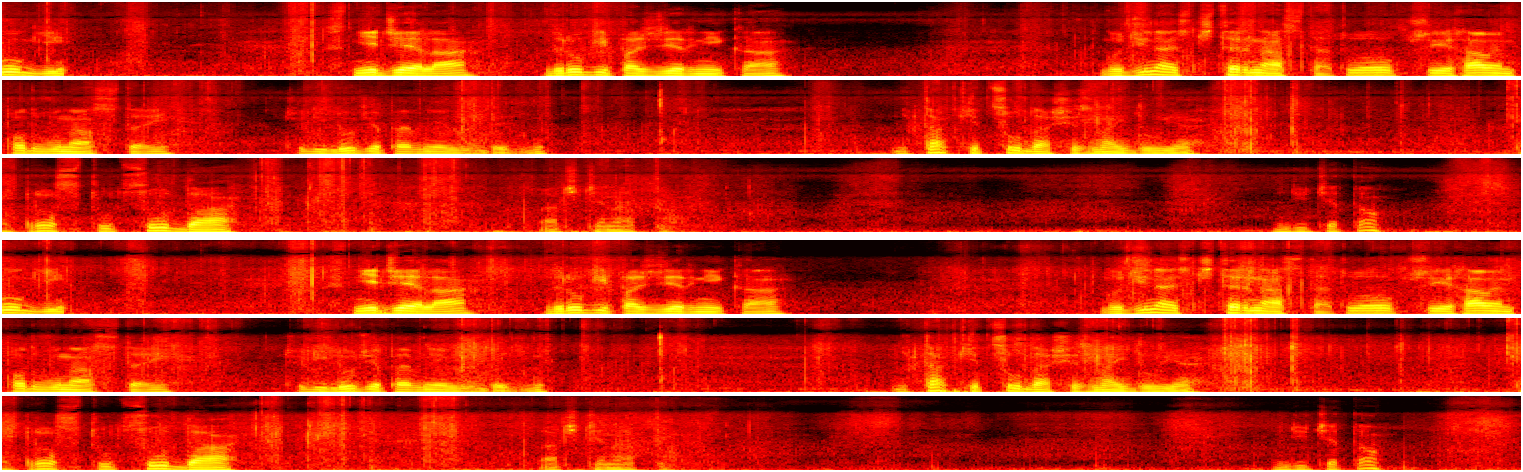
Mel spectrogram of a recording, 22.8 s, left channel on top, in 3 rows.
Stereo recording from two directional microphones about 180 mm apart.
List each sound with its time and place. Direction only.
0.0 s speech: 10° left (ahead or behind)
5.5 s speech: 10° left (ahead or behind)
6.4 s speech: centre (ahead or behind)
6.7 s speech: 15° left (ahead or behind)
9.0 s speech: 10° right (ahead or behind)
12.4 s speech: 10° left (ahead or behind)
17.3 s a sound: 5° right (ahead or behind)
17.9 s speech: 10° left (ahead or behind)
21.5 s speech: centre (ahead or behind)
